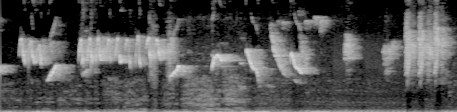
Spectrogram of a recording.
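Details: Young sunbird of Indonesia singing as a lure for other sunbirds; continuous shrill twittering of tight, sweeping high notes run together, accompanied by a low humming noise underneath.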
